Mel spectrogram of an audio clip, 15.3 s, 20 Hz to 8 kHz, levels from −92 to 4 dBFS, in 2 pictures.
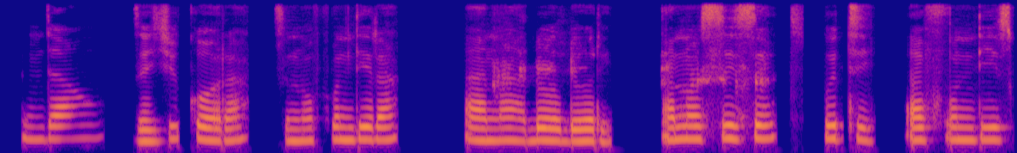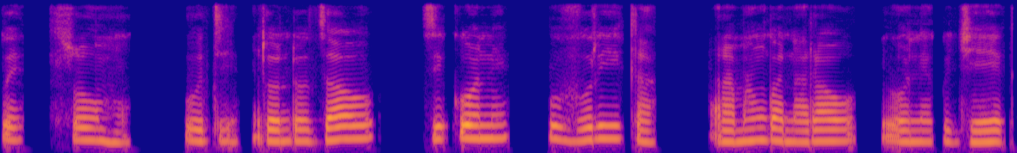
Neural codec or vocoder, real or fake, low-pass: autoencoder, 48 kHz, 128 numbers a frame, DAC-VAE, trained on Japanese speech; fake; 7.2 kHz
